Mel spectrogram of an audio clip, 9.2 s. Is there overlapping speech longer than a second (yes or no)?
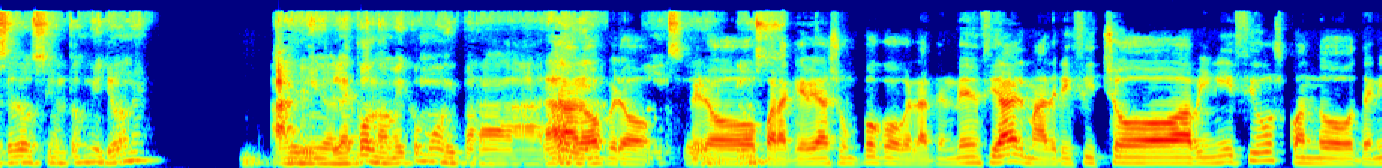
yes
